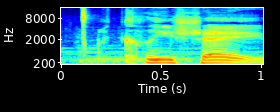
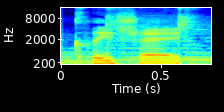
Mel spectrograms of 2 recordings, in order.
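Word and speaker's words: cliché: if you're choosing simile cliche now what is a cliche it's not a clich it's a cliche that's why there's an accent on the e a cliche is an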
